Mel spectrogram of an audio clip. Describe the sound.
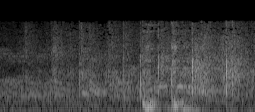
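A crowd claps steadily in a dense, crackling patter that swells slightly toward the end, with voices calling out amid the applause.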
